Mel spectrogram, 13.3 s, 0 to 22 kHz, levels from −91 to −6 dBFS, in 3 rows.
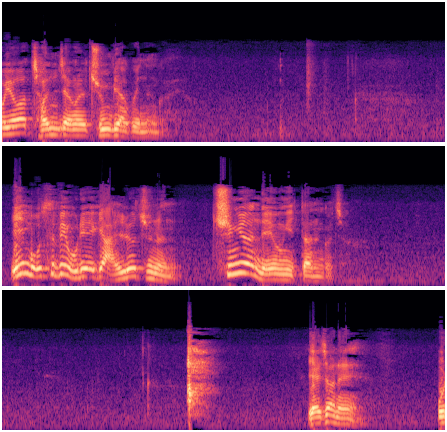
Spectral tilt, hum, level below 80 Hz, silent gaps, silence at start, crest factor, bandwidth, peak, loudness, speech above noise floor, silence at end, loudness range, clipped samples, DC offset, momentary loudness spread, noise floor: -3.5 dB/octave; none; -56 dBFS; none; 0 s; 20 dB; 11.5 kHz; 0 dBFS; -16 LUFS; 31 dB; 0 s; 10 LU; under 0.1%; under 0.1%; 20 LU; -47 dBFS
